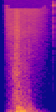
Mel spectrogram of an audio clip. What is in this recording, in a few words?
wing flap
